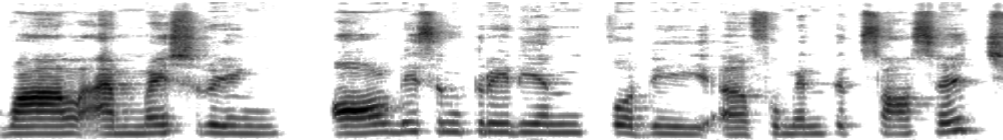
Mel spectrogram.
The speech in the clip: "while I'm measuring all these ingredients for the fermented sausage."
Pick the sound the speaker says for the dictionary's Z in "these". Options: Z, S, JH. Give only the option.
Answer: S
